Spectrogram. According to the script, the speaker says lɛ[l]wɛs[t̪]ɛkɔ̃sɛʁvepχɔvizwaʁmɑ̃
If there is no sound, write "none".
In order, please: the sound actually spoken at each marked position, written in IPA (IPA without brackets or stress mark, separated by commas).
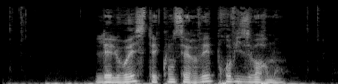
l, t̪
